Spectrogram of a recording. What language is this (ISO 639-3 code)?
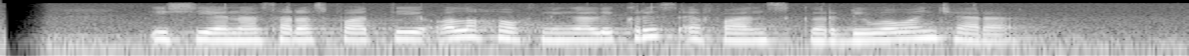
sun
